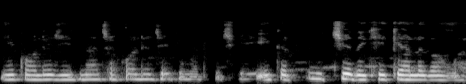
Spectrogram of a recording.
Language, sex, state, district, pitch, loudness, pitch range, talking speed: Hindi, female, Bihar, Araria, 225 Hz, -16 LUFS, 215-235 Hz, 195 wpm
